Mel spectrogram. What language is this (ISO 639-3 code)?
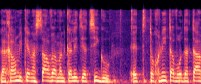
heb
